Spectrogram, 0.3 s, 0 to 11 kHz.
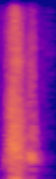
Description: swing1.wav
